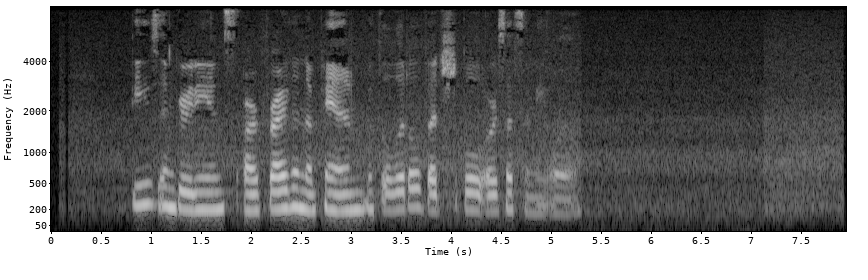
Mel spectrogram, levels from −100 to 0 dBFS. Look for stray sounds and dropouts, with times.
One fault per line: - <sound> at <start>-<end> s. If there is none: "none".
none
